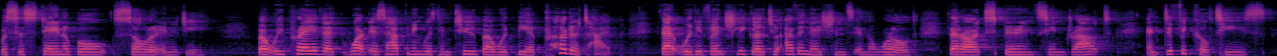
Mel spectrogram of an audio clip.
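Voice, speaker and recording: A woman's voice: medium pitch, flat delivery, normal speed. Woman from Zimbabwe hosting a seminar. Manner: warm, organized, introduces speakers and lays out the agenda. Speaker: presenter of a church seminar. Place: church hall.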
